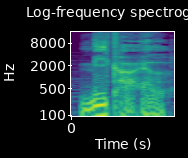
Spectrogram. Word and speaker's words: Michael: You say it like a name. Michael, 2 soft syllables, a boy in your neighborhood, a man who fixes your roof. It is not a name. In the language it came from, it is a question. Mikael, who is like God.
